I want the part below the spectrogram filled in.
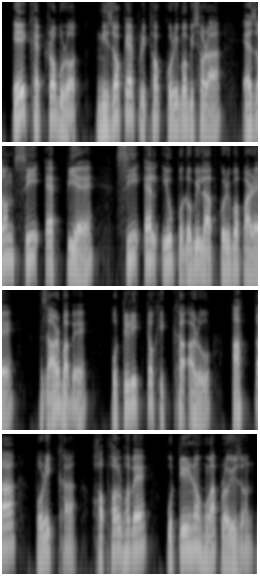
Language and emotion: Assamese, neutral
